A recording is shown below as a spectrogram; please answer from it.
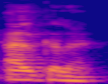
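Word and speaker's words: alkali: बहुत लोग इसको अल्कली भी बोलते हैं, क्या बोलते हैं उसमें टेंशन मत लो, अलखली भी बोल दो, लेकिन पता होना चाहिए कि है क्या. इसका एक्चुअल प्रोनाउंसिएशन अल्कलाई है.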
